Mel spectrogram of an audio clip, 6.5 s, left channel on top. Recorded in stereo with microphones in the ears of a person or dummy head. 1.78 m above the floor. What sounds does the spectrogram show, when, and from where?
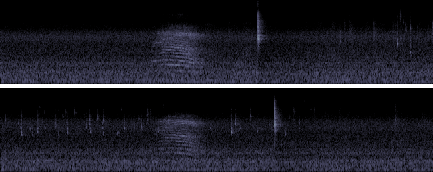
2.2 s a cat meowing: 60° left (ahead or behind), 10 m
